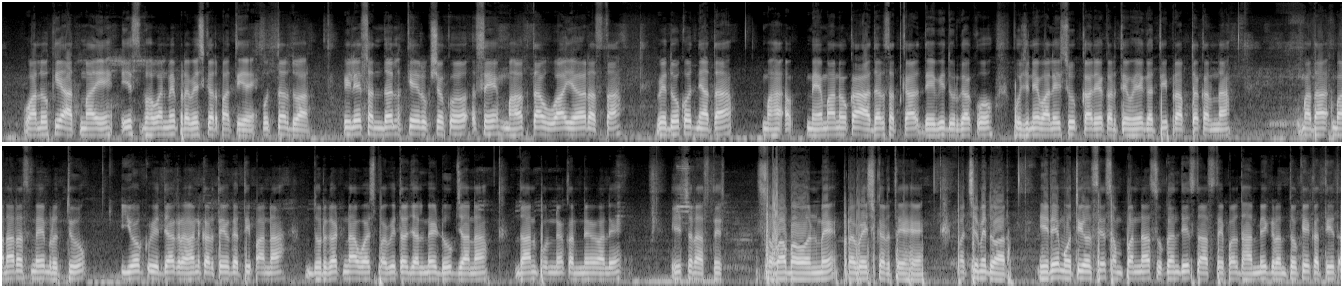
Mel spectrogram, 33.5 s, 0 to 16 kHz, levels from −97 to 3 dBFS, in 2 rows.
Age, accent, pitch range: 20-39, native, 125-135 Hz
